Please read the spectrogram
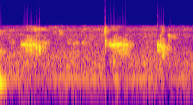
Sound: interference noise returns

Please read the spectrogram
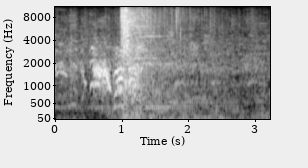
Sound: blood spatters

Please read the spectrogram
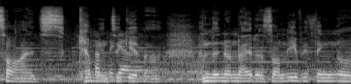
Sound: voiceover

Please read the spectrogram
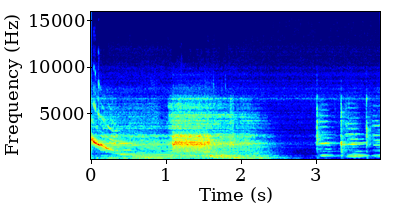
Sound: crash; tap Tap Tap

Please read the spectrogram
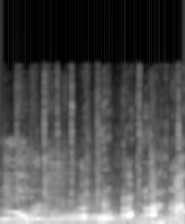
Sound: laughter

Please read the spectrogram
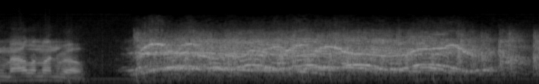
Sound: congregation cheering

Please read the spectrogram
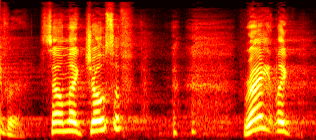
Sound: laughs

